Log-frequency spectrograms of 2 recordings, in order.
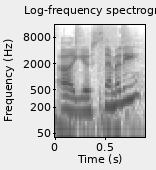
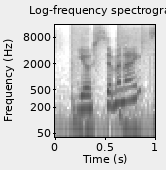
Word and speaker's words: Yosemite: But yesterday, President Donald Trump mispronounced Yosemite. – Uh-huh. – Called it Yosemites.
